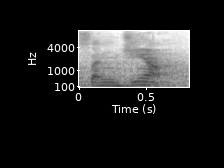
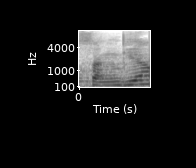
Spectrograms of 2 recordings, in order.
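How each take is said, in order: First: The middle cluster is pronounced with a 'j' sound. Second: The middle cluster is pronounced with a 'g' sound. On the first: The speaker calls it right. "Sanskrit पढ़ रहे हैं तो संज्ञा ज्ञा बोलना है" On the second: The speaker calls it wrong. "संज्ञा मत बोलिएगा"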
